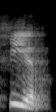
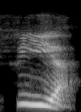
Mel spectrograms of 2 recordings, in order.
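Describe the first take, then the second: First: "vier" as "fiir" with a sounded final r; vier suizo. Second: "vier" as "fiia", final r turned to a; vier alemán. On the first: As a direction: end "vier" on a clear r. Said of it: "un suizo dice vier". ("vier" con r final pronunciada) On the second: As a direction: end "vier" on an open a. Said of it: "un alemán dice vier". ("vier" como "fía", sin r) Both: Shown as a demonstration.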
